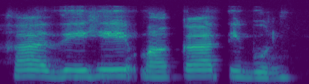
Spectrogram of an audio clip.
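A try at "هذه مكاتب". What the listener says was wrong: Ibu perhatikan itu bukan makatibun tidak bertanwin ya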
